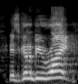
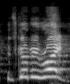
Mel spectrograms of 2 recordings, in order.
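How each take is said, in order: First: Yelling at the kick; loud excited yell; shouting. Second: Even higher, louder yell; louder shout. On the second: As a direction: scream it out. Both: Real, not acted. Field goal attempt, yelling.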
